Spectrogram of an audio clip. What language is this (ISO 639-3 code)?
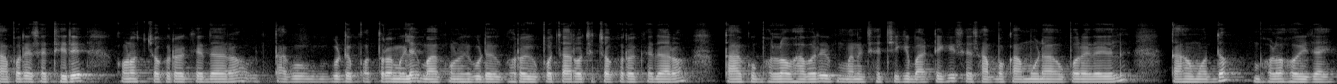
ori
